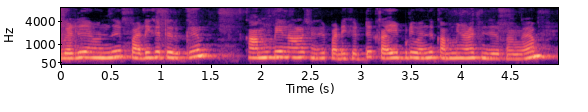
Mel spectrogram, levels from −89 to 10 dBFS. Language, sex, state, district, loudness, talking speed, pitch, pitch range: Tamil, female, Tamil Nadu, Kanyakumari, -14 LUFS, 130 wpm, 245 Hz, 235-265 Hz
